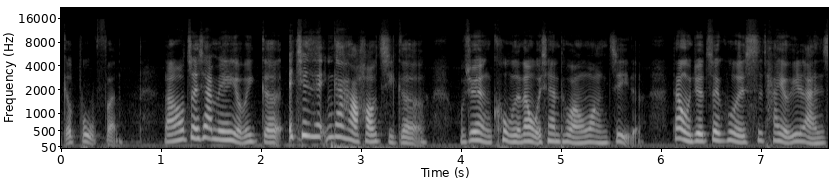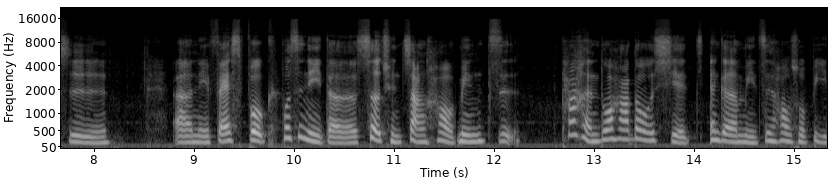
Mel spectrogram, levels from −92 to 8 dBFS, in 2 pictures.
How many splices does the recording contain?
0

